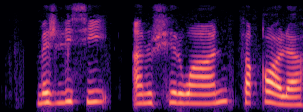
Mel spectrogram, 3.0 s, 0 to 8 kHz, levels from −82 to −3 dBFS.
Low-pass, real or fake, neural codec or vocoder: 7.2 kHz; real; none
